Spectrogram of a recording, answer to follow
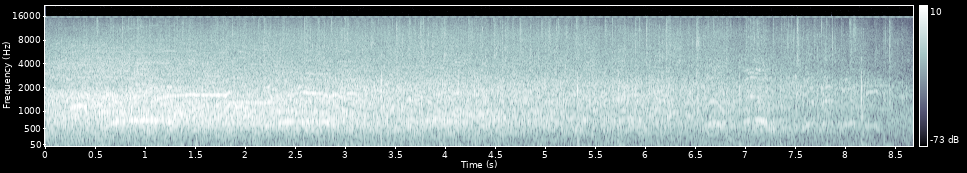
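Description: Large theatre audience laughing and applauding, loudest about a second in and slowly dying away.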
